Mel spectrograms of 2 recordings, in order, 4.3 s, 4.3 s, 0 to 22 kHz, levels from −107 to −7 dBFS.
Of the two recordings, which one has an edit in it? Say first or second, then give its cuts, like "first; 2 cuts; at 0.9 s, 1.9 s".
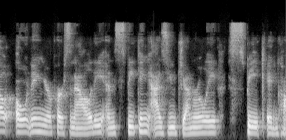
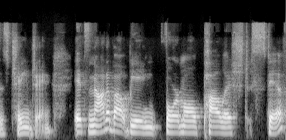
second; 1 cut; at 2.4 s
